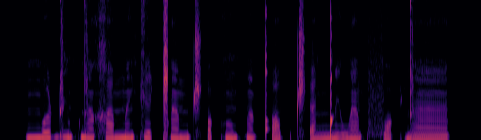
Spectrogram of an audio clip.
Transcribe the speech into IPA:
m o ɖʱ ĩ p ɖ æ̃ χ æ m ẽ k e ǁ æ̃ m t͡ʃʼ ɒ k ũ p ĩ qʼ ɒ p t͡ʃʼ æ ŋ͡ǃ i w æ̃ p f ɒ k ɖ æ̃

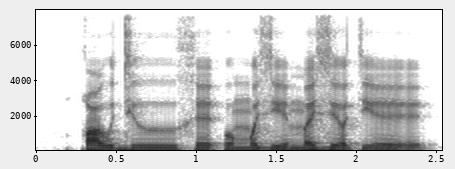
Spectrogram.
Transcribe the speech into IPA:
q uː dʲ ɯː x e ʔ o m ʌ zʲ e m ɛ zʲ ʌ tʲ eː

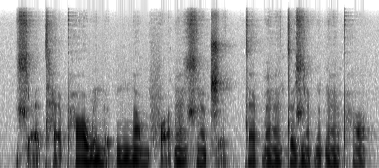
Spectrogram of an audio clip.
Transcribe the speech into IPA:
ɕ æ̰ tʰ æ̰ pʰ ɑ w ɪ n ə̰ ʔ nː ɑ̃ m f ɑ̰ ɗ æ̃ ɕ æ̃ ʈ͡ʂ ə̰ tː æ ɓ æ̃ t ə ʑ æ̃ ɠ ə̃ ɠ æ̃ pʰ ɑ̃

